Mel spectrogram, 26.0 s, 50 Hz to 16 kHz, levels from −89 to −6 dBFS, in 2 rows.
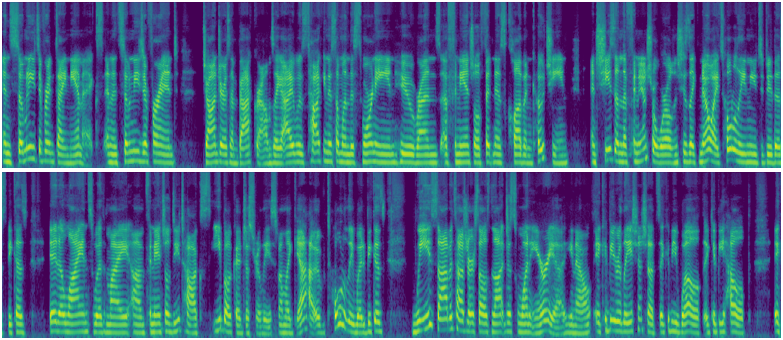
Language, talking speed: English, 200 wpm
